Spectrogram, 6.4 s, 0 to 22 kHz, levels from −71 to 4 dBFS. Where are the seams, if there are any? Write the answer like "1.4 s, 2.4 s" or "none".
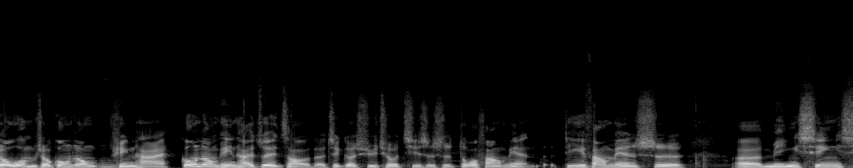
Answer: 1.3 s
